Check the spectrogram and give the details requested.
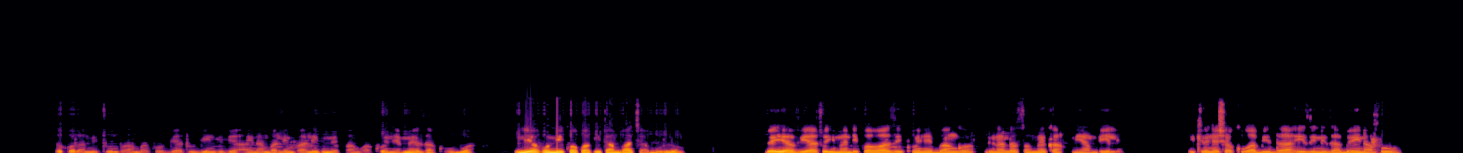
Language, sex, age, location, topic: Swahili, male, 25-35, Nairobi, finance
